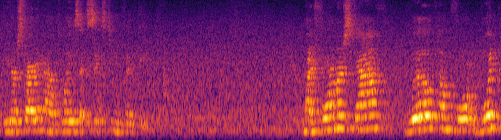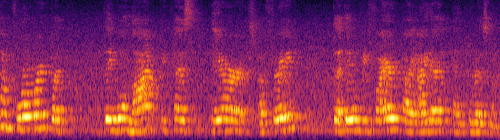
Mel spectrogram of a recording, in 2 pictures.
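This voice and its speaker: A middle-aged woman delivering a prepared complaint to a board in a formal, deliberate, emphatic way. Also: high voice. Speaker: former clinic manager giving public comment. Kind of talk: prepared speech of complaint at a meeting. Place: public meeting room, indoors. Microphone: distant room microphone. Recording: very echoey, noisy room, distant mic.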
